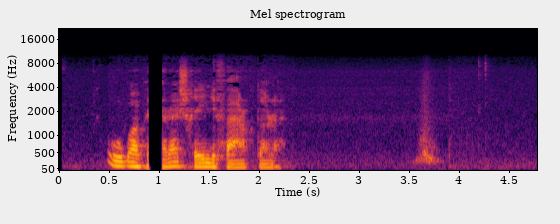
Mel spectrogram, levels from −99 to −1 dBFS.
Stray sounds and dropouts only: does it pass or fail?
fail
